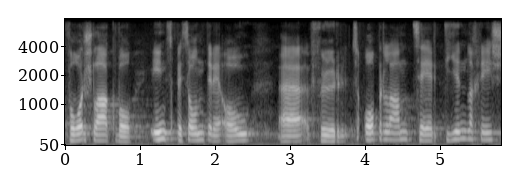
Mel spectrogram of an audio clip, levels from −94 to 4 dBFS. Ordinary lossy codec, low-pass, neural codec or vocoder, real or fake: none; 7.2 kHz; codec, 44.1 kHz, 7.8 kbps, DAC; fake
